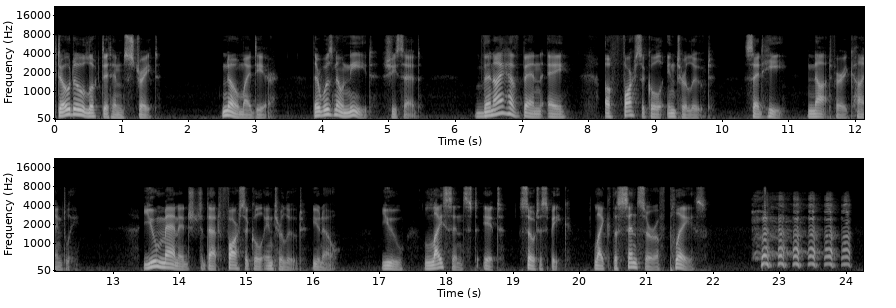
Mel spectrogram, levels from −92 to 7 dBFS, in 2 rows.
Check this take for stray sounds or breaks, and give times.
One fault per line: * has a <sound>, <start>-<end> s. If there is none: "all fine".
* has a laugh, 22.6-24.1 s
